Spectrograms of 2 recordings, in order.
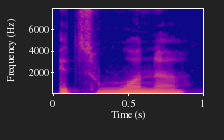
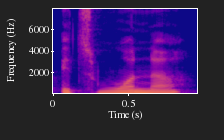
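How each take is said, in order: First: The V sound at the end is dropped. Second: The V sound at the end is dropped.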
